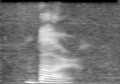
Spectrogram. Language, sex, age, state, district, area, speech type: Santali, female, 18-30, West Bengal, Paschim Bardhaman, rural, read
